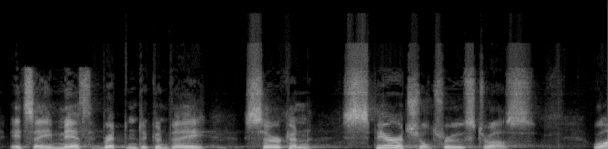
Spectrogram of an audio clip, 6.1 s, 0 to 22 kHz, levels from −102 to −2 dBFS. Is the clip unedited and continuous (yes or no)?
yes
